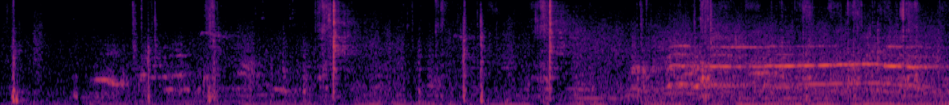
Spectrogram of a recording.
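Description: A knife slices through a pineapple's tough skin.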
